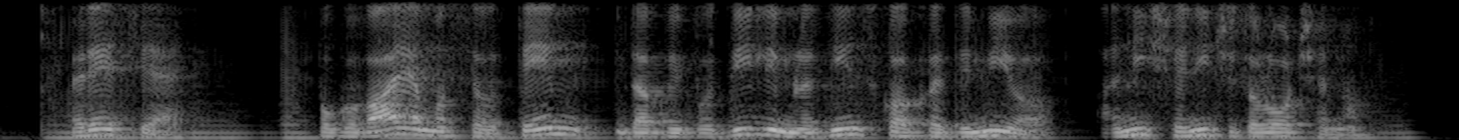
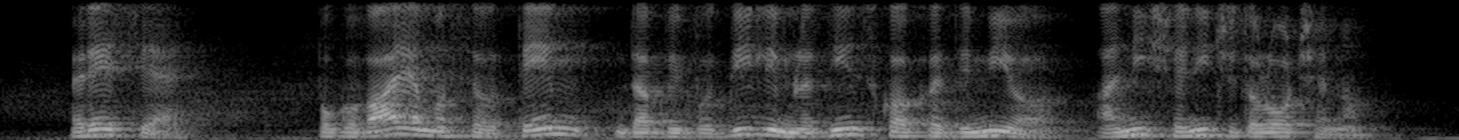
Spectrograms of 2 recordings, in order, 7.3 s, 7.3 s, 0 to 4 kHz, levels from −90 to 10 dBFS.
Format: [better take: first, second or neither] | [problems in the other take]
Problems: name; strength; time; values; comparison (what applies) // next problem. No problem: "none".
second | noise reduction (neural mask model RNNoise)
